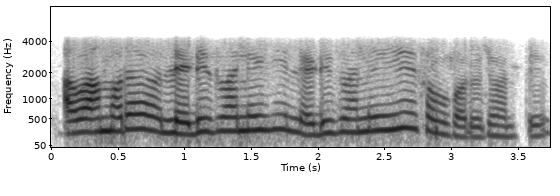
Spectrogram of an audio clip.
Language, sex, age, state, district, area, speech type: Odia, female, 45-60, Odisha, Sundergarh, rural, conversation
